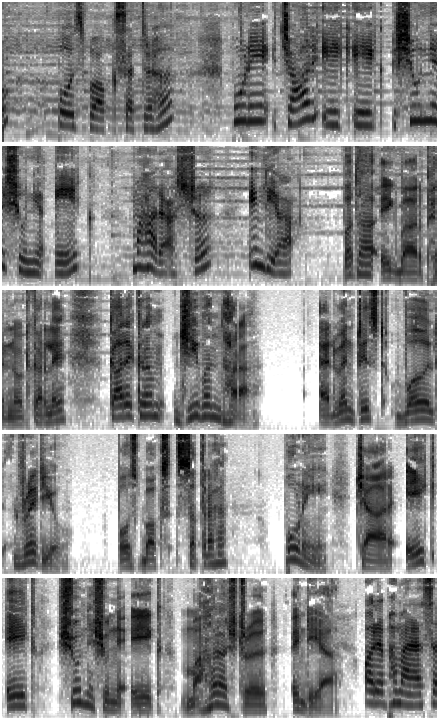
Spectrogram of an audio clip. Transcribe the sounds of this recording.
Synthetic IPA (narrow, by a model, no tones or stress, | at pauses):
poːsʈbɔːksːɐt̪ɾəɦəpuɳ̃et͡ʃaːɾeːkeːkʃuːnjəʃuːnjəeːkmɐɦaːɾa̰ːʃʈɾəinɖijaː | pɐt̪aʔeːk̚baːɾpʰɪɾnoːʈkɐɾlekaːɾjəkɾəmd͡ʒiːʋənd̪ʱaːɾa̰ː | ɛɖʋẽɳʈɪsʈʋəːɾlɖɾeːɖijo̰ː | poːsʈ̚bɔːksːɐt̪ɾəɦə | puɽ̃ḛt͡ʃaːɾeːkeːkʃuːnjəʃuːnjə̰ʔeːkmɐ̰ɦaːɾaːʃʈɾəɪɳɖḭja̰ː | ɔːɾbɦɐmaːɾasɐ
